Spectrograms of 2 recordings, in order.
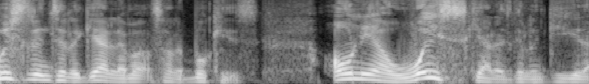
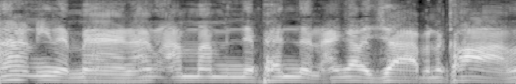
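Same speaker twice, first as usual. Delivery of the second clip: mocking put-on cartoon voice. Addressing listeners, the speaker mocks their claim in a Shrek character voice. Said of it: "You sound like that character out of um".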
